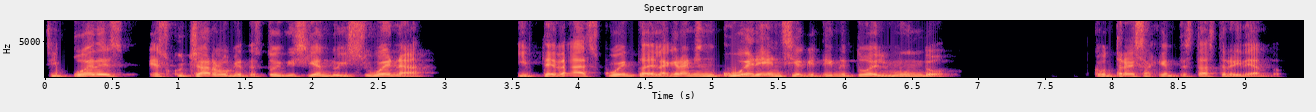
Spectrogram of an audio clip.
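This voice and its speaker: A man's voice: medium pitch, expressive, moderate pace. A man with a Mexican Spanish accent, a crypto trading commentator, ranting in a casual, blunt and profane monologue, full of sarcasm. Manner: blunt, profane and sarcastic, mocking others in put-on voices.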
